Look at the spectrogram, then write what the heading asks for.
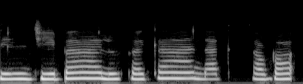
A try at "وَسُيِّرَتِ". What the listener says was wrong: Okay, سيرت, make your ra more heavy.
